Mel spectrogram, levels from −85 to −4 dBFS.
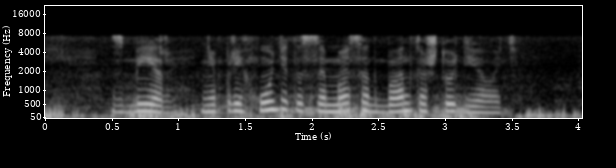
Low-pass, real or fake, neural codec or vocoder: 7.2 kHz; real; none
